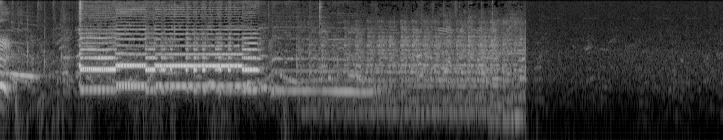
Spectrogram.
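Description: Goal jingle: a loud held horn-like tone, briefly broken several times, runs for about three seconds. Quieter music follows and cuts off abruptly about ten and a half seconds in, leaving faint outdoor background.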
